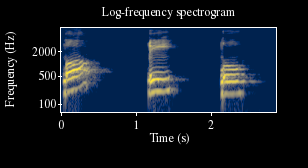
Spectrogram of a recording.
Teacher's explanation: क़ाफ गले से अदायगी होती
